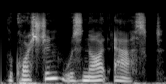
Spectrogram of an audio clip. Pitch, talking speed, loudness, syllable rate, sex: 195 Hz, 180 wpm, -16 LUFS, 4.8 syllables/s, female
